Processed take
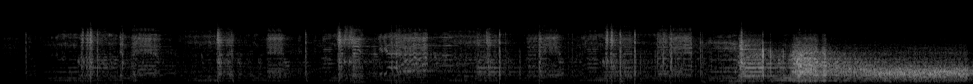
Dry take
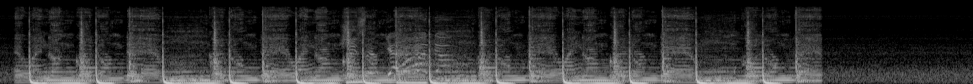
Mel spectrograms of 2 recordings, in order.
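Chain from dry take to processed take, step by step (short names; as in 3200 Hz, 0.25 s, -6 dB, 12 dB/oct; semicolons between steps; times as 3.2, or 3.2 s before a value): low shelf 140 Hz +10 dB; grains, pitch spread up and down by 0 st; auto swell 0.4 s; high-pass sweep 3400 Hz -> 560 Hz, 6.83–8.82; in parallel at +2.5 dB: soft clip -22.5 dBFS, distortion -13 dB; on the sum: tape spacing loss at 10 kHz 43 dB; on a send: analogue delay 0.202 s, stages 2048, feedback 65%, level -12 dB; on the sum: shoebox room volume 520 m³, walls mixed, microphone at 0.39 m; gain +1.5 dB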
